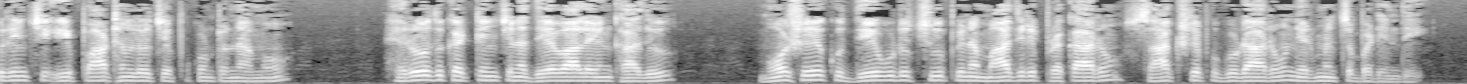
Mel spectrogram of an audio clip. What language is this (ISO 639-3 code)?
tel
